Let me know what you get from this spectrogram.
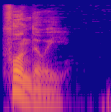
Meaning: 1. fund 2. stock
- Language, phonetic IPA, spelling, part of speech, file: Russian, [ˈfondəvɨj], фондовый, adjective, Ru-фондовый.ogg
